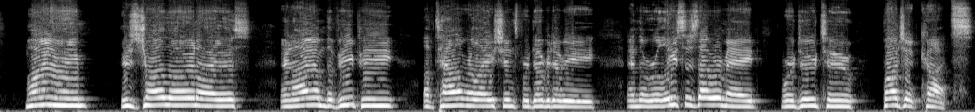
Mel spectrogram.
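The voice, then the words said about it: Imitates another person's voice. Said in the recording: “You do the John Laurinaitis voice.”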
